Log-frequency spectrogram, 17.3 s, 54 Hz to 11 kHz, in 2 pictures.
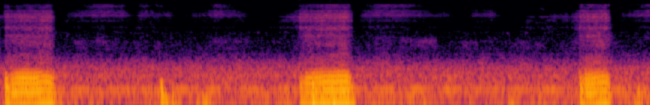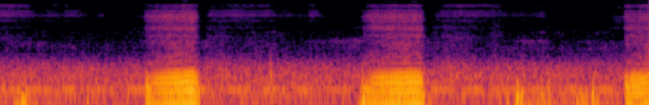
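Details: Sleeping dog snoring: regular low rumbling snores about every three to four seconds, roughly 20 a minute; ordinary sleep snoring.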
